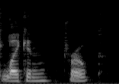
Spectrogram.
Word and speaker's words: lycanthrope: the how do you pronounce lycanthrope? – Lycanthrope, thank you.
